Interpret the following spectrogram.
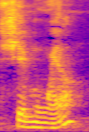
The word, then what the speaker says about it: Shemuel: Nama Samuel, atau mestinya kita mengucapkannya adalah Shemuel, ya, adalah kontraksi dari kata Shema dan kata El.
